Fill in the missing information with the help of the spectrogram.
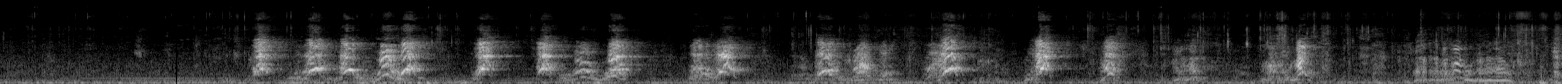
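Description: Dogs at play barking in a rapid series of short barks, about one or two a second, starting about two and a half seconds in and turning softer near the end.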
